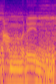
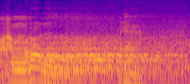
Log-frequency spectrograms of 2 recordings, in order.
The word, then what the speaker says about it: Amr: namanya HAM wes Muhammad Jadi kalau Amr tulisannya tulisan potnya Amerika main-main rowo bacanya Amrin atau amrun kalau sahabat Umar itu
